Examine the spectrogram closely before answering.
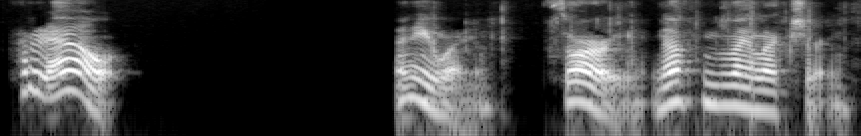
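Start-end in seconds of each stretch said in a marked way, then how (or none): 0.1-0.6 mock scolding. Scolding the viewer playfully.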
